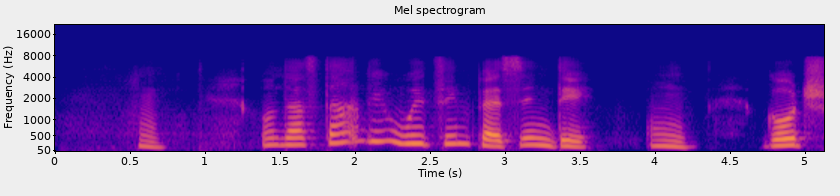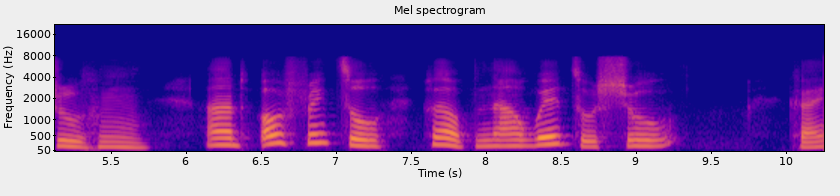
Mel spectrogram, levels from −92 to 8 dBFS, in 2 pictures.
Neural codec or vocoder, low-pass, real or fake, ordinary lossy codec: codec, 16 kHz, 0.7 kbps, FocalCodec; none; fake; none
